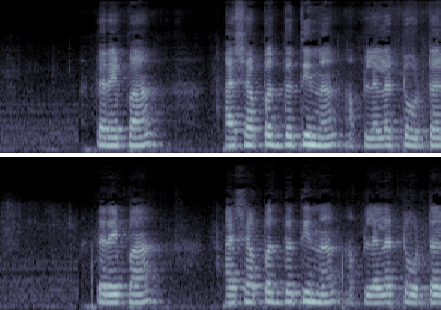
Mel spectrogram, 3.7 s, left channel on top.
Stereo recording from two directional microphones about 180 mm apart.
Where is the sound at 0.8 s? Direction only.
90° left.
